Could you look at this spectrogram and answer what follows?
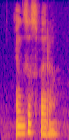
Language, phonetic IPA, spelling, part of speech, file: Polish, [ˌɛɡzɔˈsfɛra], egzosfera, noun, LL-Q809 (pol)-egzosfera.wav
